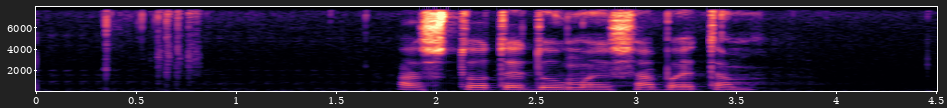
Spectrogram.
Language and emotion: Russian, neutral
